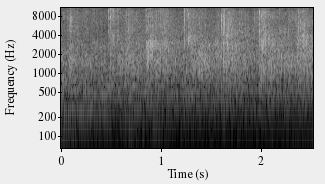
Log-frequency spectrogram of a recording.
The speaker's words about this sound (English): Let's clap our hands. Hallelujah.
